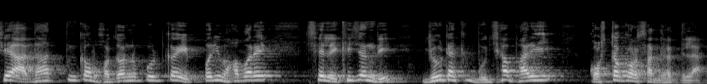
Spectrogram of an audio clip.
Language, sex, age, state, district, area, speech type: Odia, male, 60+, Odisha, Dhenkanal, rural, spontaneous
